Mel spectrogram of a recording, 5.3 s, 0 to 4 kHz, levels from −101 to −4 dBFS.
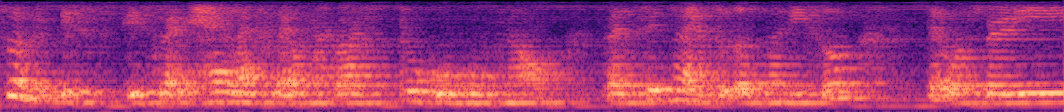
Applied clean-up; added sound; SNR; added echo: none; none; none; reverberation time 0.7 s.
